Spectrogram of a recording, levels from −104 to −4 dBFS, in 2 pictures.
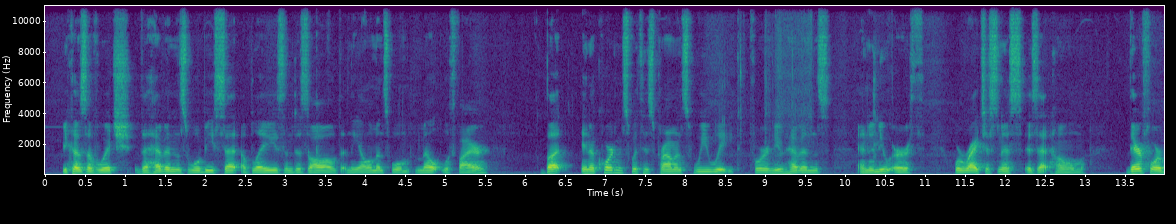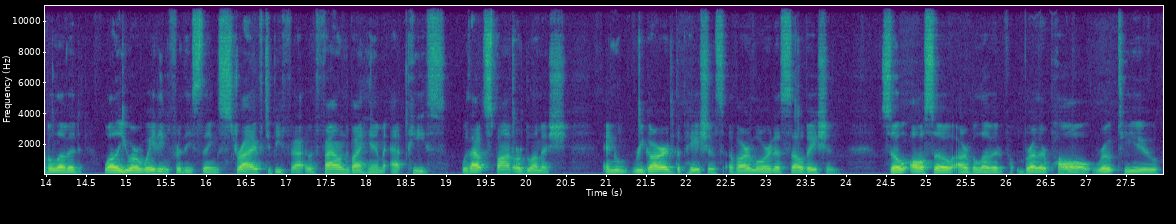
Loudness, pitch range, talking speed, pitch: -29 LUFS, 105-120 Hz, 165 wpm, 110 Hz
